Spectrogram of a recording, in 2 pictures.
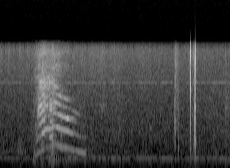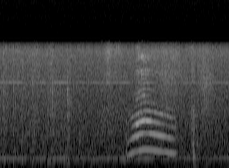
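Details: Bono and Mickey, two pet cats, fighting; a short harsh descending meow, then a few sharp clicks, then a second longer arched meow falling in pitch, with faint room hum throughout.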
